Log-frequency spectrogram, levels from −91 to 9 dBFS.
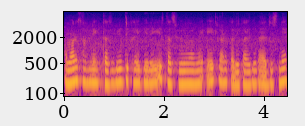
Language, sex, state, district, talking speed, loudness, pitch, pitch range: Hindi, female, Uttar Pradesh, Hamirpur, 265 wpm, -17 LUFS, 180 Hz, 170-185 Hz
